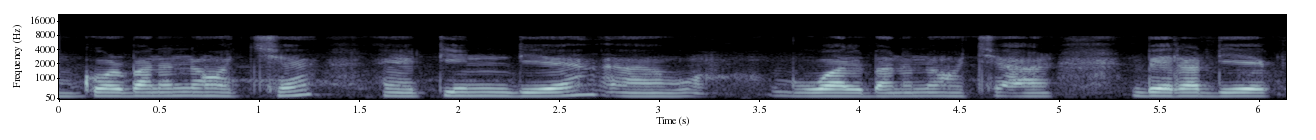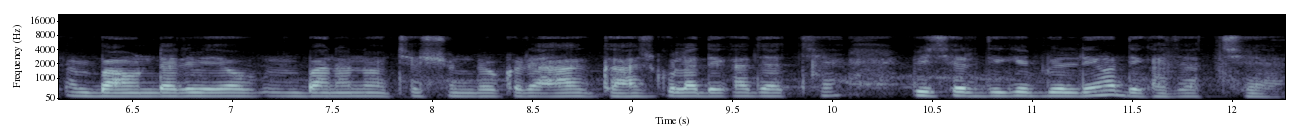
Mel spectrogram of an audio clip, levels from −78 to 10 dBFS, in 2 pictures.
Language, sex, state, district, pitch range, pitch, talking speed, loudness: Bengali, male, Tripura, Unakoti, 160-170 Hz, 165 Hz, 135 wpm, -19 LUFS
